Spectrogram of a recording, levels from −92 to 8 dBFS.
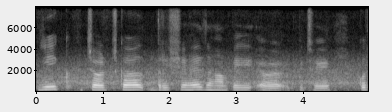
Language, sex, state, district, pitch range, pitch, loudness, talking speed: Hindi, female, Punjab, Pathankot, 190-215 Hz, 200 Hz, -18 LUFS, 130 wpm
